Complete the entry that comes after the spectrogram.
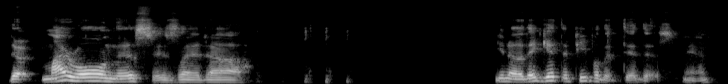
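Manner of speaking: emotional voice with faltering words. Speaking about his role for them, admitting he is getting emotional: getting emotional. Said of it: "oh, I'm getting emotional".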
